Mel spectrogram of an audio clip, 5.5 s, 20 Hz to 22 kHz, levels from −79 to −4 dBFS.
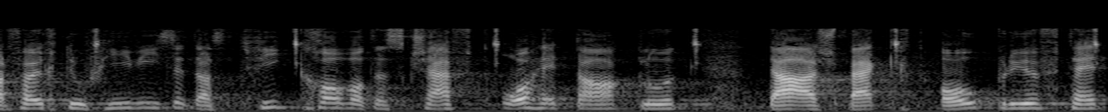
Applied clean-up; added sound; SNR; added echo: none; Tick-tock; 17 dB; none.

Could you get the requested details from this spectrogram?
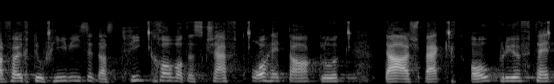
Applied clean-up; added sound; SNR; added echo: neural mask model Resemble Enhance denoiser.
